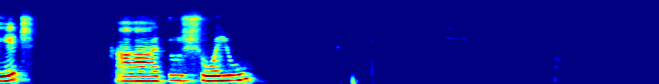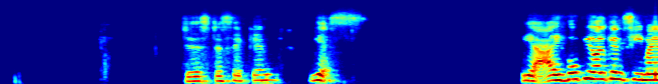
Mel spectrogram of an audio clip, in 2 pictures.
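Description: A woman speaks calmly through an online call, in short bursts.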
